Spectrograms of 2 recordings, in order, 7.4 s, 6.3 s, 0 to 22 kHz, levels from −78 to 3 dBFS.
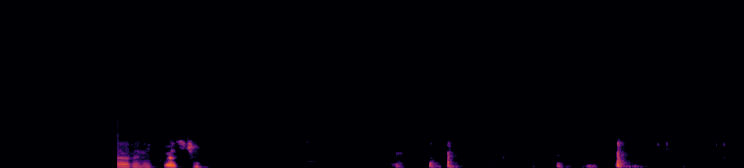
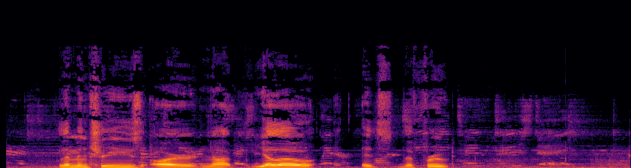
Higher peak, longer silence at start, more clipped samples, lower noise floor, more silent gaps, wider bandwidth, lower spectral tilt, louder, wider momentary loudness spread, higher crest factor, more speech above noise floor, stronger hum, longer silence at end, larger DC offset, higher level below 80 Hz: second, -14 dBFS vs 0 dBFS; first, 1.15 s vs 0.05 s; neither; first, -88 dBFS vs -36 dBFS; neither; second, 4 kHz vs 15.5 kHz; second, -2.5 dB/octave vs -6 dB/octave; second, -37 LUFS vs -15 LUFS; about the same, 24 LU vs 25 LU; first, 28 dB vs 16 dB; first, 54 dB vs 21 dB; neither; first, 1.15 s vs 0 s; neither; second, -82 dBFS vs -42 dBFS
